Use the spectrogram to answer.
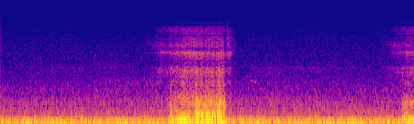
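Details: A sleeping adult gives a low, rattling snore on one breath, the next starting about four seconds later over faint room hiss; snoring recorded with a snore-tracking phone app.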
